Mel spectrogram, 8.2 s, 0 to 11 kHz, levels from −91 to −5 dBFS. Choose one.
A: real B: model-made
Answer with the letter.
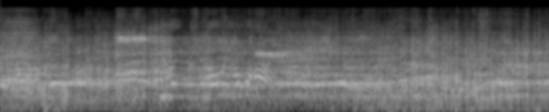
B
